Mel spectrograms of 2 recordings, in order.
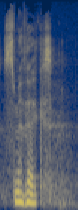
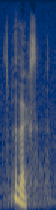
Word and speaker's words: Smithwick's: And that is Smithwick's, which is spelt S-M-I-T-H-W-I-C-K apostrophe. Yeah, no apostrophe S. Smithwick's. Yes, Smithwick's.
